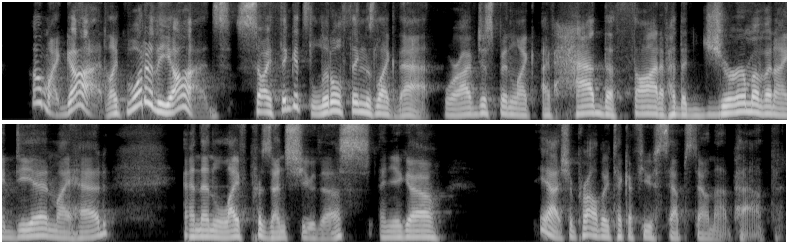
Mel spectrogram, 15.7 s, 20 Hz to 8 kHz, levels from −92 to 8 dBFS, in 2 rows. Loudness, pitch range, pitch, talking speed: -19 LUFS, 105-135 Hz, 115 Hz, 210 wpm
